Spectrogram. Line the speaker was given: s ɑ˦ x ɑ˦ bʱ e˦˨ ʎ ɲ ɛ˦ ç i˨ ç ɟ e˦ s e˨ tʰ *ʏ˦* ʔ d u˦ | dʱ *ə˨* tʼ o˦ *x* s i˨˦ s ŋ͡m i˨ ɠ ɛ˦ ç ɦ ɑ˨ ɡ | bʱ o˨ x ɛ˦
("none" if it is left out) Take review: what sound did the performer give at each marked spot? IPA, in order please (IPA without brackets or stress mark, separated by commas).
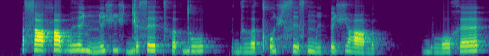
ə˦, ə˨, ç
